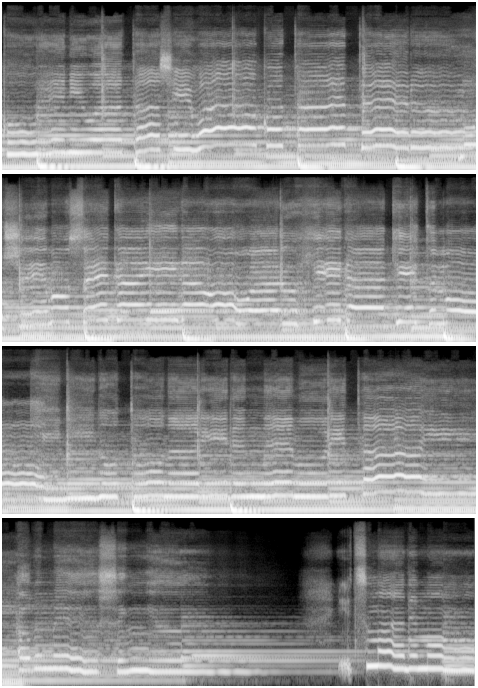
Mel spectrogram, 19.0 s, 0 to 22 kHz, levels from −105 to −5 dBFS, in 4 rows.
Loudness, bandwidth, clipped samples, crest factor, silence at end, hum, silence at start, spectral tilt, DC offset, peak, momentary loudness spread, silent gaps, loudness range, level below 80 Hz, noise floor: -13 LUFS; 14 kHz; under 0.1%; 10 dB; 0 s; none; 0 s; -6 dB/octave; under 0.1%; -2 dBFS; 5 LU; none; 5 LU; -18 dBFS; -33 dBFS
